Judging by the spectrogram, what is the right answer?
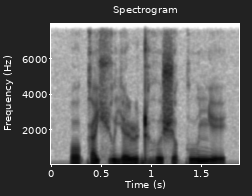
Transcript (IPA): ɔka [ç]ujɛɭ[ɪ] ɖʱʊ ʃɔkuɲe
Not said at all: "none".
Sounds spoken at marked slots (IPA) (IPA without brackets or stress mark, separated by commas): ç, ɪ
